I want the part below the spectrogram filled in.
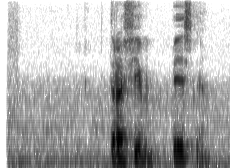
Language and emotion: Russian, neutral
